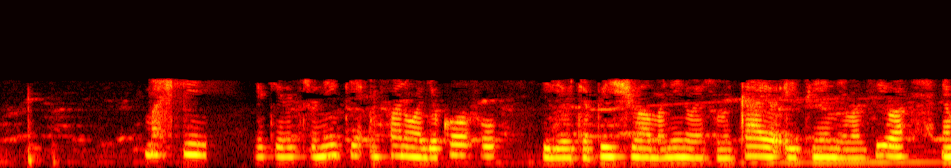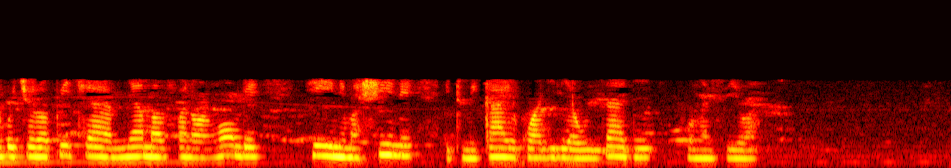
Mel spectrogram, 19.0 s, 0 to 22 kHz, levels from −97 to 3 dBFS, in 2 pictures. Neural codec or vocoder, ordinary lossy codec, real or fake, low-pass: none; MP3, 24 kbps; real; 3.6 kHz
